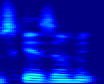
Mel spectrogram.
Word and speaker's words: schism: is good for you all right yeah ISM Schism yeah you're saying it right all right good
